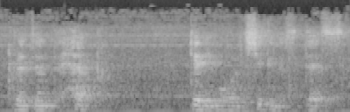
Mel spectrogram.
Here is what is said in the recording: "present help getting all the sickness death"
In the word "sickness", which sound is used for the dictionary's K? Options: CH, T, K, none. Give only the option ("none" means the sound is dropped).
none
